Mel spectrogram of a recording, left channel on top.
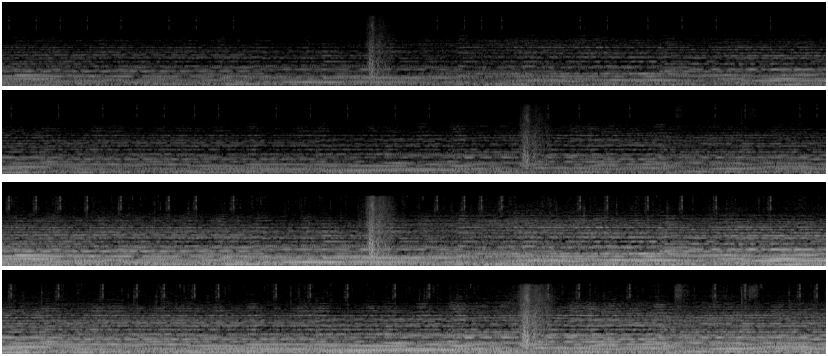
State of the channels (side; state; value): left; quieter; 11.7 dB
